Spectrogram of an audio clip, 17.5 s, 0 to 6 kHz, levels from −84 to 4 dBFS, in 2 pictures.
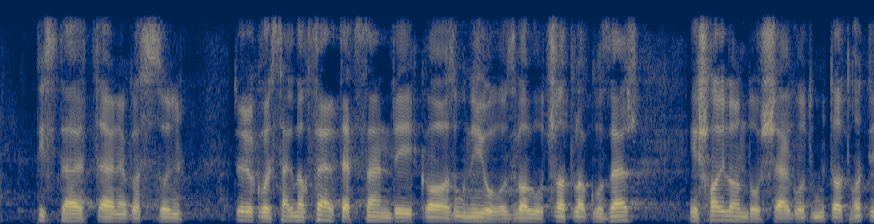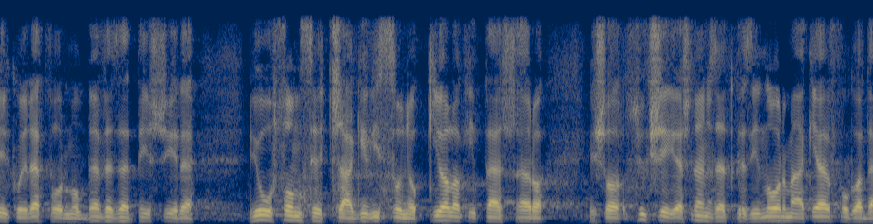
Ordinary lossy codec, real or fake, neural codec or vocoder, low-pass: none; fake; codec, 16 kHz, 4 kbps, X-Codec, HuBERT features, trained on balanced general audio; 5.4 kHz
